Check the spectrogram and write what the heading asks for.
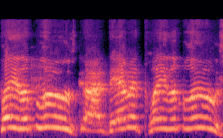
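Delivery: loud, high-pitched screaming.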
